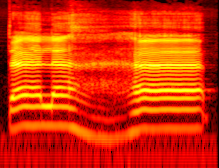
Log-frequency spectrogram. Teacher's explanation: ہا پر تھوڑا ٹھہراؤ کیا جائے گا اور ٹھہراؤ کے ساتھ ہا کو ایک الف کی مقدار کھینچیں گے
